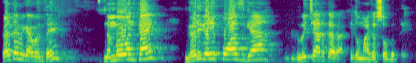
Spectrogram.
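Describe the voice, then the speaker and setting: A man's voice: high voice, expressive, normal speed, a little mellow, rough recording. A male pastor with a Marathi accent preaching a sermon, mixing in English phrases and often checking that listeners understand.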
